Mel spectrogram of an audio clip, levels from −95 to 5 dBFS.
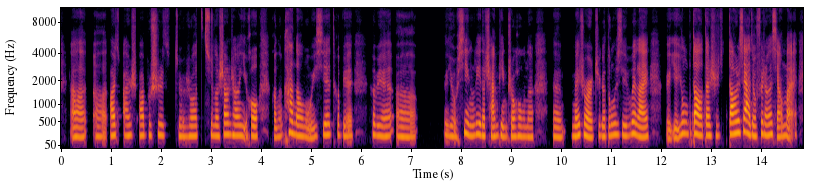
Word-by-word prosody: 呃， 185 0 0
呃， 190 -1 -3
而 210 0 +4
而 205 0 -1 0.2
而 210 0 +2
不 210 +1 -8
是 215 0 -2 0.2
就 200 - -5
是 195 -1 -2
说 200 0 +1
去 230 -3 -6
了 205 -1 0
商 230 +3 +2
场 210 -2 +1
以 185 - -3
后 195 -1 +2 0.3
可 180 - -3
能 185 +2 -4
看 255 +4 +1
到 205 -2 +3
某 180 -3 -2
一 175 - -3
些 220 +3 0
特 220 -1 -7
别 195 - -3 0.3
特 225 - -2
别， 200 +1 -1
呃， 185 -2 -1 0.5
有 200 -4 -2
吸 255 +8 -2
引 205 -3 +1
力 230 0 +2
的 200 - +3
产 195 -1 -1
品 205 -2 -2
之 190 - 0
后 190 0 -1
呢， 185 -1 -2 0.4
呃， 185 -2 -1 0.2
没 200 +1 +3
准 220 -2 +3
儿 175 -1 +4
这 210 +4 -9
个 190 - +1
东 210 +4 -1
西 220 -2 -2
未 240 +3 +2
来 190 -2 +4 0.3
也 160 +2 -2
用 240 +5 0
不 240 - -11
到， 235 -3 +8
但 215 0 +3
是 205 0 -7 0.2
当 240 +2 +7
下 260 -2 +6
就 205 -2 +2
非 240 +5 -2
常 220 +1 +3
想 185 -2 0
买， 220 +3 0
205 Hz, 245 characters per minute, -23 LUFS, 190-220 Hz, 0.5 s, 到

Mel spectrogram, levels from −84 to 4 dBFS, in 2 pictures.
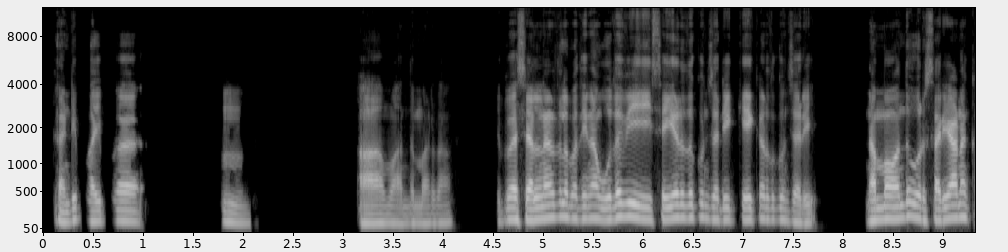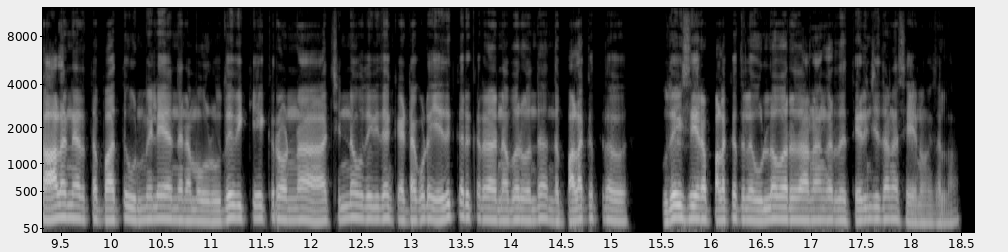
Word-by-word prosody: கண்டிப்பா, 120 +2 -2
இப்ப, 115 - -24 1.2
ம். 95 0 -8 1.2
ஆமா, 95 0 0
அந்த 95 +1 -9
மாரி 95 0 -7
தான். 100 +1 -10 0.5
இப்ப 135 +3 +2
சில 130 +1 +6
நேரத்துல 150 -2 +2
உதவி 165 +2 +3 0.3
செய்யறதுக்கும் 150 +1 +1
சரி 135 0 0
கேக்குறதுக்கும் 135 -2 -1
சரி 105 0 -1 0.6
நம்ம 135 +3 +4
வந்து 155 +4 +1
ஒரு 135 - +1
சரியான 145 +4 +5
கால 145 +4 +7
நேரத்தப் 135 -3 -2
பாத்து 130 +2 +1
உண்மையிலயே 140 +2 0
அந்த 130 -1 -2
நம்ம 125 -1 -2
ஒரு 115 - -3
உதவி 150 +2 +1
கேட்கிறோன்னா, 135 -2 -1 0.3
சின்ன 145 +4 -2
உதவி 140 -1 -1
தான் 145 -3 -2
கேட்டா 130 -1 0
கூட 140 0 -1
எதுக்கருக்குற 155 -4 -1
நபர் 130 0 -1
வந்து 130 +4 -2
அந்தப் 120 -3 -6
பழக்கத்துல 135 +1 -1 0.6
உதவி 150 0 +4
செய்ற 140 -1 +4
பழக்கத்துல 130 0 -1
உள்ளவருதானாங்கிறத 130 -2 0
தெரிஞ்சு 140 +2 -1
தான் 135 -3 -3
செய்யணும் 100 -1 -4
இதெல்லாம். 105 +4 -10
135 Hz, 150 wpm, -24 LUFS, 125-145 Hz, 1.2 s, கால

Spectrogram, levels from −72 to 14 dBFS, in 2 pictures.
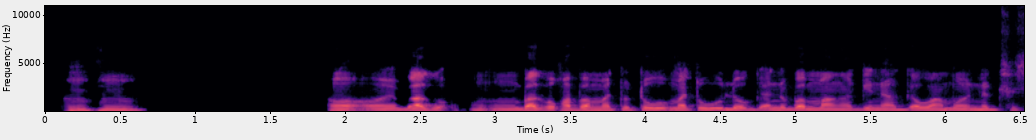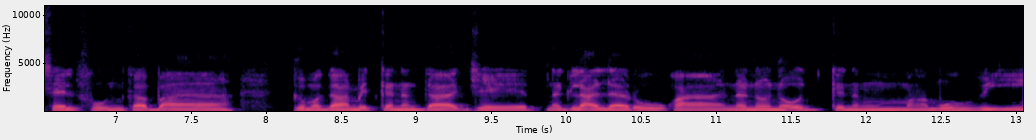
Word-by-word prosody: Mhm. 125 -3 -2 1.2
Oo, 130 -1 +2 0.3
bago 140 +1 +7 0.5
mm, 130 - -1
bago 150 +3 +6
ka - - +5
ba 150 - +6
matutu 140 -1 -1 0.2
matulog 125 -2 +2
ano 135 +2 0
bang 130 0 +5
mga 125 0 0
ginagawa 115 -2 +1
mo 130 - +1
nagse-cellphone 105 -1 -3
ka - - +3
ba, 120 - +1 0.8
gumagamit 110 -2 0
ka 110 - 0
ng 110 0 +1
gadget, 120 +2 0
naglalaro 105 0 +1 0.2
ka, 120 - 0 0.3
nanonood 110 -2 0
ka 115 - -4
ng 110 0 -1 0.3
mga 105 0 -3
movie? 135 -1 -1
115 Hz, 130 wpm, -25 LUFS, 110-130 Hz, 1.2 s, bago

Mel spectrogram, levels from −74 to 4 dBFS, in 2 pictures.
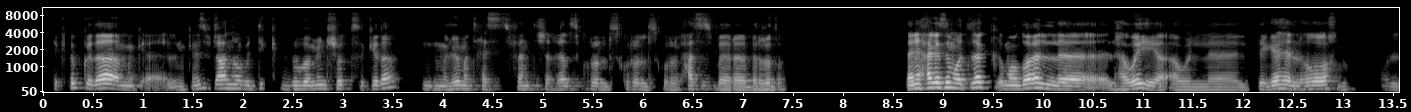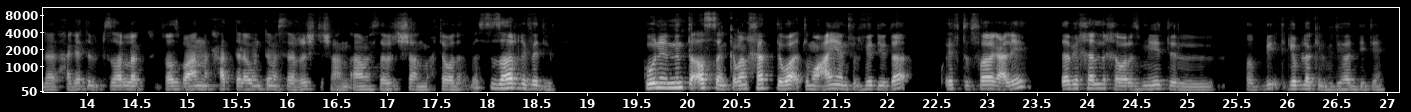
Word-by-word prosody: TikTok 180 +5 -5
ده، 170 +1 +7
م 130 -2 -5
الmechanism 135 +5 -9
بتاعه 165 0 +3
إن 165 - -4
هو 160 - -2
بيدِّيك 145 +4 -10
dopamine 140 +2 -3
shots 155 -3 -7
كده 170 +10 -2 0.2
من 130 -1 -8
غير 140 +3 -1
ما 140 - -3
تحِس، 130 0 -11
فأنتَ 135 0 -7
شغَّال 130 0 -6
scroll 130 -2 -8
,scroll, 125 -3 -9
scroll، 120 -1 -12
حاسس 135 0 -4
بالر 120 -2 -2
بالرضا. 120 +2 -5 1.2
تاني 150 +5 +7
حاجة، 185 +2 +8
زي 200 +1 +5
ما 185 - +3
قُلت 175 +1 +2
لك، 200 0 +3
موضوع 145 +6 +5
ال 155 -7 +2 0.5
الهويَّة 125 +2 +2
أو 110 -1 -4
ال 110 0 -8
الاتجاه 110 +7 -2
اللي 130 -3 0
هو 145 +2 +3
واخده، 150 -6 -3 0.3
وال 115 -2 -12
الحاجات 120 +3 -6
اللي 135 - -6
بتظهر 130 0 -2
لك 130 -1 0 0.2
غصبًا 130 -2 0
عنك، 130 0 0
حتى 135 0 -3
لو 125 0 0
أنتَ 130 0 -7
ما 130 - -3
سرِّيشتِش 130 +1 -5
عن 115 - -7
أو 120 0 0
ما 120 - -5
سرِّيشتِش 125 +1 -4
عن 125 - -2
المحتوى 120 +1 -4
ده، 120 +1 -10
بس 180 -2 -9
ظهر 175 +3 +7
لي 165 - -1
فيديو. 145 -6 -3 0.9
كون 180 +2 +6
إن 185 0 +4
أنتَ 195 0 +3
أصلًا 175 -5 +5
كمان 150 +2 +2
اخدّت 165 0 +2
وقت 150 0 +5
معيَّن 145 +2 +4
في 135 - -11
الفيديو 135 +1 -4
ده، - - +2 0.3
وقِفت 150 +1 -5
تتفرَّج 145 +2 +3
عليه، 215 - +3 0.4
ده 150 - +5
بيخلِّي 160 +1 0
خوارزمية 135 +1 -3
ال 115 -3 -7 0.3
التطبيق 125 +6 -8
تجيب 145 0 -2
لك 140 -1 -1
الفيديوهات 125 +1 -6
دي 125 0 -11
تاني. 120 0 -12
135 Hz, 190 wpm, -23 LUFS, 125-155 Hz, 1.2 s, حاجة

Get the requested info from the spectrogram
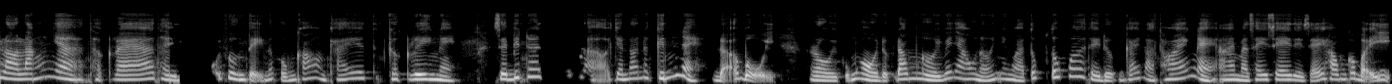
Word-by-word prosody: lo 265 -5 +3
lắng 255 +8 -1
nha, 255 -9 +1
thật 220 - -8
ra 225 0 0
á 260 +2 0
thì 245 -5 -1 0.4
mỗi - - -8
phương 245 -7 +4
tiện 210 - -1
nó 230 - -3
cũng 175 +4 -1
có 260 +6 -5
một 255 -7 -2
cái 265 +6 -3
tích 295 - -25
cực 240 -1 -4
riêng 235 0 +6
nè, 210 - +6 0.5
xe 245 - +4
buýt 305 +7 +3
á 360 - 0
thì - - -70
đúng 455 - -25
là 335 -3 -9
ở - - -7
trên 240 -2 +1
đó 270 +2 -3
nó 300 - -4
kín 290 +8 +2
nè, 200 -7 +2 0.2
đỡ 185 +5 0
bụi, 435 -1 +2 0.3
rồi 185 -5 +2
cũng 230 +6 0
ngồi 215 -8 +5
được 170 -1 -2
đông 245 +2 +2
người 205 -6 +4
với 270 +7 -3
nhau 255 -4 -3
nữa. 190 -4 +2
Nhưng 245 -3 -1
mà 185 -5 0
tuk 280 - -3
tuk 330 +1 -1
á 375 - -2
thì 215 -6 +1
được 175 -3 -1
một 195 - -7
cái 245 +6 -5
là 210 -9 -3
thoáng 250 +9 -2
nè, 205 -3 +3
ai 220 0 +2
mà 190 -4 +3
say 220 +4 0
xe 220 -1 0
thì 195 -3 0
sẽ 210 - -2
hông 235 -2 -2
có 270 - -2
bị. 215 -3 +1
235 Hz, 270 wpm, -20 LUFS, 215-270 Hz, 0.5 s, riêng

